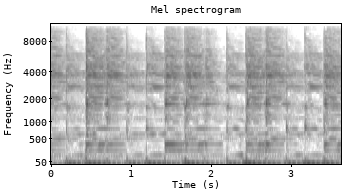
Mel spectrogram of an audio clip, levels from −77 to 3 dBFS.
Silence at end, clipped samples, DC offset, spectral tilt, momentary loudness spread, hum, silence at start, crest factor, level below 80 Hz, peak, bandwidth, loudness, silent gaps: 0 s; under 0.1%; under 0.1%; 0 dB/octave; 7 LU; none; 0 s; 20 dB; -46 dBFS; -10 dBFS; 11.5 kHz; -27 LUFS; none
